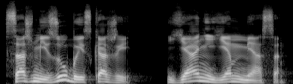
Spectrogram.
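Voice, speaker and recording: Brief: mild old grandpa, unhurried and teasing, voiced by a male narrator, dry close mic. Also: dry recording. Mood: calm joking. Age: older. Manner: calm, low-key, dry humor.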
